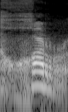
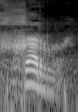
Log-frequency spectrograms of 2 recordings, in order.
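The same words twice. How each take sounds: First: The syllable is said thick and heavy. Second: The syllable is said thin and light. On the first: The speaker calls it right. "Jadi bacaan dia khar" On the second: The speaker calls it wrong. "bukan khar. Kalau baca khar tak betul"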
